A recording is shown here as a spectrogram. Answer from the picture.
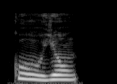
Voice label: "雇佣", Chinese

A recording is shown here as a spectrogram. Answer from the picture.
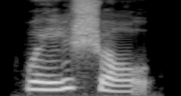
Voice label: "为首", Chinese

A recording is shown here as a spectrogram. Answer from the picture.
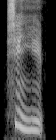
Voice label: "信誉", Chinese

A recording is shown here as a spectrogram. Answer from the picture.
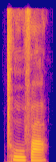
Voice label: "出发", Chinese

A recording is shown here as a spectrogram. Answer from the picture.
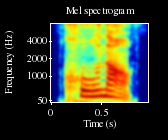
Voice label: "苦恼", Chinese

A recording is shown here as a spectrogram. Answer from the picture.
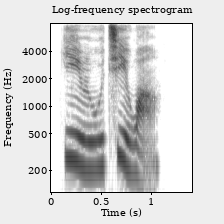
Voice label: "一如既往", Chinese

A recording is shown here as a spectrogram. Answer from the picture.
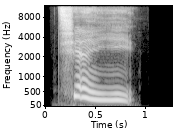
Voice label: "歉意", Chinese

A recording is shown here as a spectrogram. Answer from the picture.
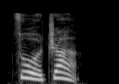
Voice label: "作战", Chinese

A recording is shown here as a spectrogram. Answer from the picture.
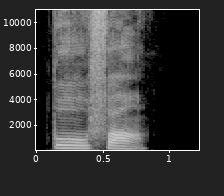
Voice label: "播放", Chinese

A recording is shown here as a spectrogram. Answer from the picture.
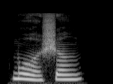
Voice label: "陌生", Chinese

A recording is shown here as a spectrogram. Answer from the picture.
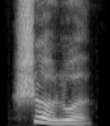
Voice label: "社论", Chinese

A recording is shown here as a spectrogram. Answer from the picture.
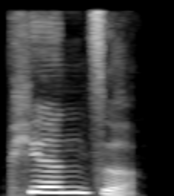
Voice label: "片子", Chinese

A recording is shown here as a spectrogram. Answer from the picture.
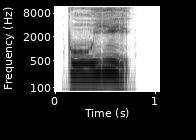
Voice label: "不易", Chinese

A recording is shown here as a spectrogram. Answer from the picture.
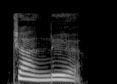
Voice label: "战略", Chinese

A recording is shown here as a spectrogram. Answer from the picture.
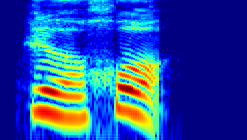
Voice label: "惹祸", Chinese; to invite disaster

